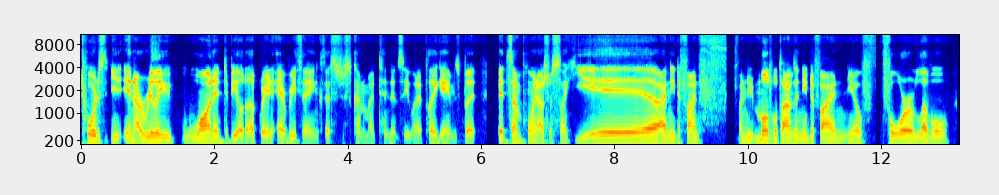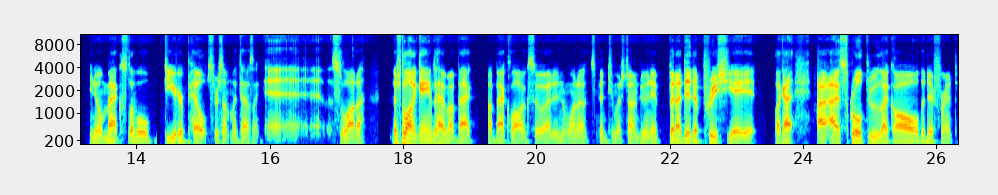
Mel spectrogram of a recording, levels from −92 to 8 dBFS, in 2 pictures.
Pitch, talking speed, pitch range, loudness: 100 Hz, 235 wpm, 95-110 Hz, -20 LUFS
